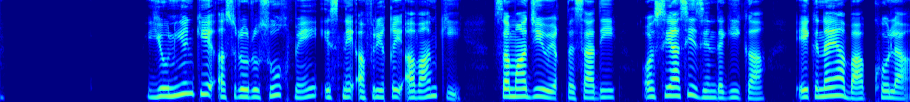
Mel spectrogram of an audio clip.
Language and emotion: Urdu, neutral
